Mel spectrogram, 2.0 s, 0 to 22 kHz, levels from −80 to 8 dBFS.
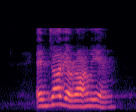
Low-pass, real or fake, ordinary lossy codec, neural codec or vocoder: none; fake; none; codec, 16 kHz, 2 kbps, FunCodec, trained on LibriTTS, 25 frames a second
